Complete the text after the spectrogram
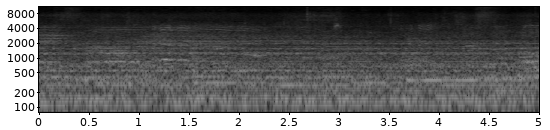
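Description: A choir of young men and women sings together in a large room.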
